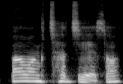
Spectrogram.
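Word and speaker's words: 霸王茶姬: 참고로 한국과 같은 비중국어권에서 쓰는 브랜드 차지는 패왕차이의 중국 발음 빠왕차지에서 차지만 따와서 쓰는 거고요.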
